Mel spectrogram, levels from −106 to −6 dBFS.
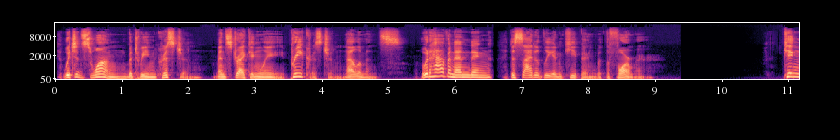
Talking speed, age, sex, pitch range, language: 105 wpm, 30-49, male, 110-170 Hz, English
